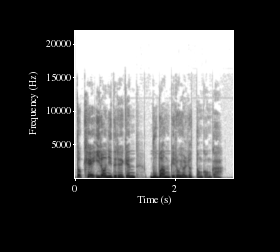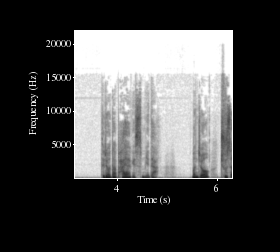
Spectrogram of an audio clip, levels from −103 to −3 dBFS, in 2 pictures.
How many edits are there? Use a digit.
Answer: 0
